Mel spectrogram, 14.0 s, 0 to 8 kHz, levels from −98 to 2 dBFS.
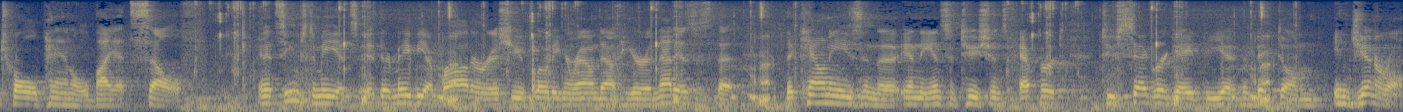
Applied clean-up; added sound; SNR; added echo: none; Chewing, mastication; 6 dB; none.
